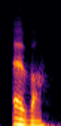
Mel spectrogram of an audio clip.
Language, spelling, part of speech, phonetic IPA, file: Polish, Ewa, proper noun, [ˈɛva], Pl-Ewa.ogg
